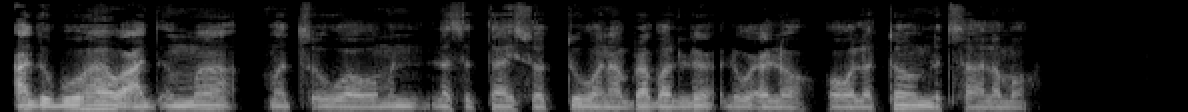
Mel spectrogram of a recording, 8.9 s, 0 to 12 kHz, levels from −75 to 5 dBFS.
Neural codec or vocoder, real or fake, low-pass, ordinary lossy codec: none; real; 10.8 kHz; AAC, 32 kbps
